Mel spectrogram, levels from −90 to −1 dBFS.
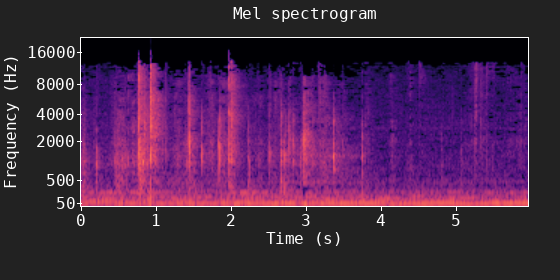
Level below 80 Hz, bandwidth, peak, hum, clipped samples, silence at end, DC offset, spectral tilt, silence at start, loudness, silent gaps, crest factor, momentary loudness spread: -36 dBFS; 13.5 kHz; 0 dBFS; none; under 0.1%; 0 s; under 0.1%; -2 dB/octave; 0 s; -28 LUFS; none; 30 dB; 16 LU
